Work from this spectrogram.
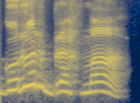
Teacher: So there you have Guruhu Brahma becoming R. So Gurur Brahma, the Visarga becomes a R.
